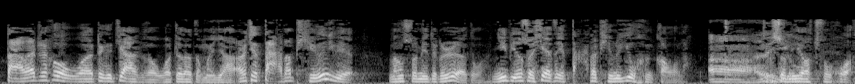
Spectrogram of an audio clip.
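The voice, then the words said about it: Regional accent like Pan Shiyi's. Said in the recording (Chinese): “您这个口音很像的潘石屹”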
